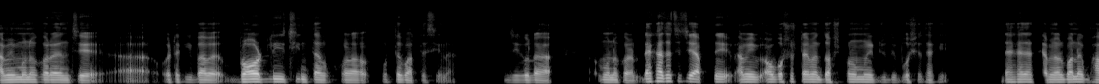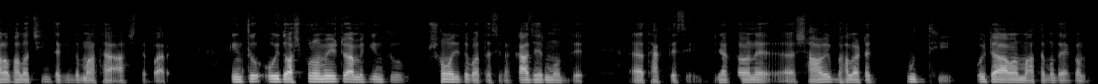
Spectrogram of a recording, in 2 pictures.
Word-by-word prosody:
আমি 105 Hz, +2 st, +4 dB
মনে 110 Hz, 0 st, +3 dB
করেন 110 Hz, -1 st, +3 dB
যে, 100 Hz, -, +2 dB, 0.4 s
আ -, -, -9 dB, 0.4 s
ওইটা 110 Hz, -, -5 dB
কিভাবে 105 Hz, -2 st, +1 dB, 0.3 s
broadly 120 Hz, +1 st, +7 dB
চিন্তা 115 Hz, -2 st, -2 dB, 0.2 s
করা 100 Hz, -1 st, 0 dB, 0.2 s
করতে 115 Hz, 0 st, -5 dB
পারতেছি 100 Hz, -, -6 dB
না। -, -, -19 dB, 0.6 s
যেগুলা 105 Hz, 0 st, -1 dB, 0.6 s
মনে 105 Hz, 0 st, +2 dB
করেন, 90 Hz, -3 st, -2 dB
দেখা 150 Hz, +3 st, +5 dB
যাচ্ছে 145 Hz, -1 st, -2 dB
যে -, -, +4 dB
আপনি 125 Hz, -, -3 dB, 0.2 s
আমি 120 Hz, +1 st, +4 dB, 0.2 s
অবসর 120 Hz, +2 st, -2 dB
time 120 Hz, 0 st, +3 dB
এ 115 Hz, -, +1 dB
১০-১৫ 115 Hz, +2 st, -2 dB
মিনিট 110 Hz, -2 st, 0 dB
যদি 105 Hz, 0 st, -12 dB
বসে 115 Hz, -, -8 dB
থাকি, 100 Hz, -, -9 dB, 0.6 s
দেখা 115 Hz, 0 st, 0 dB
যাচ্ছে 115 Hz, -2 st, -3 dB
আমার 115 Hz, 0 st, +2 dB
অনেক 120 Hz, -2 st, +2 dB
ভালো, 110 Hz, +1 st, +4 dB
ভালো 110 Hz, 0 st, +2 dB
চিন্তা 115 Hz, -2 st, -9 dB
কিন্তু 105 Hz, -1 st, -9 dB
মাথায় 95 Hz, -, -3 dB
আসতে -, -, -20 dB
পারে। -, -, -4 dB, 0.6 s
কিন্তু 120 Hz, +2 st, +2 dB, 0.2 s
ওই 135 Hz, -, +9 dB
১০-১৫ 130 Hz, +3 st, +5 dB
মিনিটও 135 Hz, -1 st, +5 dB
আমি 115 Hz, 0 st, 0 dB
কিন্তু 115 Hz, -1 st, -5 dB, 0.4 s
সময় 120 Hz, -2 st, +4 dB
দিতে 115 Hz, 0 st, -3 dB
পারতেছি 100 Hz, -1 st, -6 dB
না। -, -, -12 dB
কাজের 110 Hz, +1 st, +3 dB
মধ্যে 100 Hz, -1 st, -7 dB, 0.5 s
এ্যা -, -, 0 dB
থাকতেছি। -, -, -7 dB, 0.3 s
যার 105 Hz, -, -2 dB
কারণে 110 Hz, 0 st, +1 dB
এ্যা -, -, -7 dB
স্বাভাবিক 110 Hz, +2 st, +1 dB
ভালো 110 Hz, +1 st, 0 dB
একটা 110 Hz, 0 st, -5 dB, 0.4 s
বুদ্ধি, 115 Hz, -5 st, -6 dB, 0.3 s
ওইটা 120 Hz, +1 st, +2 dB
আমার 110 Hz, 0 st, +4 dB
মাথার 100 Hz, +2 st, -5 dB
মধ্যে 95 Hz, -, -4 dB
এখন -, -, -7 dB
110 Hz, 180 wpm, -26 LUFS, 105-120 Hz, 0.6 s, ওই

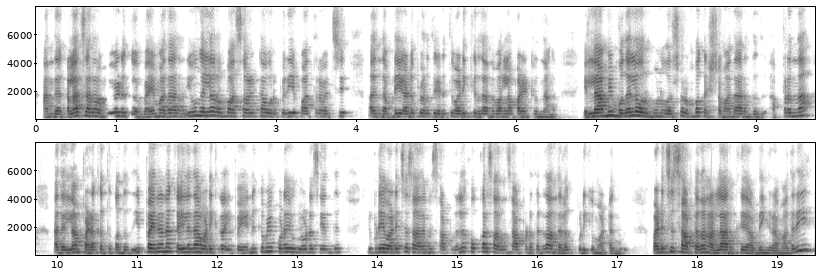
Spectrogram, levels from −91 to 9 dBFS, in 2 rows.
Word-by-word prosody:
அந்த 200 Hz, +2 st, -1 dB
கலாச்சாரம் 255 Hz, +3 st, +3 dB
ரொம்பவே 230 Hz, +3 st, 0 dB
எனக்கு 240 Hz, -5 st, -3 dB
பயமா 210 Hz, +4 st, 0 dB
தான் 225 Hz, -1 st, 0 dB
இரு -, -, -8 dB
இவுங்க 275 Hz, +2 st, +2 dB
எல்லாம் 280 Hz, +1 st, +2 dB
ரொம்ப 250 Hz, 0 st, -1 dB
அசால்ட்டா 235 Hz, +1 st, -3 dB
ஒரு -, -, -8 dB
பெரிய 235 Hz, +2 st, 0 dB
பாத்திரம் 210 Hz, +1 st, -5 dB
வச்சு, 210 Hz, +4 st, -7 dB, 0.4 s
அந்த 210 Hz, -1 st, -4 dB
அப்டியே 215 Hz, +3 st, 0 dB
அடுப்புல 225 Hz, +2 st, -3 dB
இருந்து 215 Hz, 0 st, -3 dB
எடுத்து 210 Hz, +2 st, -5 dB
வடிக்கிறது, 210 Hz, 0 st, -2 dB
அந்த 200 Hz, 0 st, -8 dB
மாரிலாம் 205 Hz, +1 st, -2 dB
பண்ணிட்டுருந்தாங்க. 190 Hz, -4 st, -4 dB, 0.4 s
எல்லாமே 245 Hz, +5 st, +8 dB
முதல்ல 255 Hz, +5 st, +5 dB
ஒரு 240 Hz, -, -1 dB
3 220 Hz, 0 st, -5 dB
வருஷம் 210 Hz, +5 st, -3 dB
ரொம்ப 215 Hz, +4 st, -1 dB
கஷ்டமா 215 Hz, -3 st, -6 dB
தான் 210 Hz, -1 st, +2 dB
இருந்தது. 185 Hz, -1 st, -8 dB
அப்புறம் 235 Hz, +7 st, -4 dB
தான் 280 Hz, +2 st, +2 dB, 0.3 s
அதெல்லாம் 205 Hz, +5 st, +2 dB
பழக்கத்துக்கு 205 Hz, +1 st, 0 dB
வந்தது. 195 Hz, 0 st, -5 dB
இப்போ 265 Hz, -, +3 dB
என்னான்னா, 270 Hz, +2 st, +4 dB
கையில 245 Hz, +2 st, +5 dB
தான் 250 Hz, -2 st, +5 dB
வடிக்கிறோம், 225 Hz, -1 st, -1 dB
இப்ப 210 Hz, -, -7 dB
எனக்குமே 275 Hz, +6 st, -2 dB
கூட 250 Hz, -, +1 dB
இவங்களோட 235 Hz, -1 st, -1 dB
சேந்து 225 Hz, +2 st, -6 dB, 0.4 s
இப்டியே 245 Hz, +1 st, +4 dB
வடிச்ச 240 Hz, +3 st, 0 dB
சாதமே 225 Hz, 0 st, -1 dB
சாப்பிட்டதுல, 210 Hz, +6 st, -5 dB
குக்கர் 265 Hz, 0 st, 0 dB
சாதம் 215 Hz, -2 st, -2 dB
சாப்பிடுறது 210 Hz, +2 st, -4 dB
தான் 240 Hz, -, +4 dB
அந்த 190 Hz, -, -3 dB
அளவுக்கு 200 Hz, +1 st, -6 dB
புடிக்க 200 Hz, 0 st, -5 dB
மாட்டேங்குது. 175 Hz, -1 st, -8 dB, 0.3 s
வடிச்சு 245 Hz, +5 st, +3 dB
சாப்பிட்டா 220 Hz, -2 st, +5 dB
தான் 225 Hz, -4 st, +3 dB
நல்லாருக்கு 205 Hz, 0 st, +3 dB
அப்படிங்கிற 185 Hz, -1 st, -2 dB
மாதிரி 235 Hz, -, +1 dB
220 Hz, 205 wpm, -25 LUFS, 205-240 Hz, 0.4 s, எல்லாமே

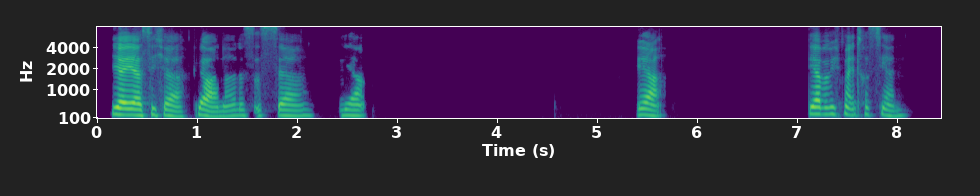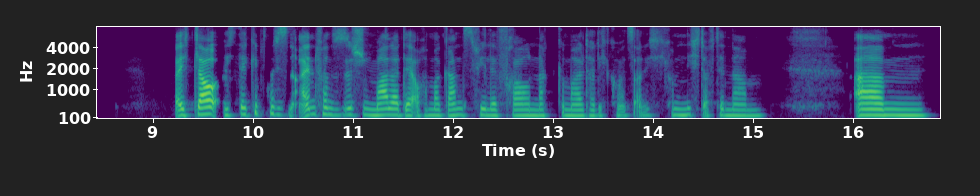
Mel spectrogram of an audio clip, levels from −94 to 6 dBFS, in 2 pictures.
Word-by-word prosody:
Ja, 210 Hz, -2 st, +11 dB
ja, 190 Hz, -2 st, +9 dB
sicher, 175 Hz, -5 st, -1 dB
klar, 175 Hz, -7 st, +4 dB
ne? 155 Hz, +2 st, -4 dB
Das 180 Hz, 0 st, -6 dB
ist 175 Hz, -, -3 dB
ja 175 Hz, -1 st, -1 dB, 0.3 s
ja. 175 Hz, -1 st, -2 dB, 2.7 s
Ja. 185 Hz, -4 st, +2 dB, 1.4 s
Ja. 225 Hz, -, +7 dB
Würde 210 Hz, -, -2 dB
mich 220 Hz, -2 st, -4 dB
mal 225 Hz, -, +2 dB
interessieren. 190 Hz, -4 st, -6 dB, 1.1 s
Weil 175 Hz, -, +3 dB
ich 185 Hz, 0 st, -10 dB
glaube 215 Hz, +1 st, +8 dB
ich 185 Hz, -, -12 dB
da 215 Hz, -, -2 dB
gibt 190 Hz, -, -9 dB
es -, -, -35 dB
nur 230 Hz, -, -4 dB
diesen 205 Hz, -2 st, -5 dB
einen 195 Hz, +4 st, -1 dB
französischen 200 Hz, -2 st, -6 dB
Maler, 190 Hz, +1 st, +1 dB
der 180 Hz, 0 st, -2 dB
auch -, -, -10 dB
immer 185 Hz, 0 st, -6 dB
ganz 185 Hz, +2 st, -5 dB
viele 190 Hz, -2 st, -4 dB
Frauen 180 Hz, 0 st, -5 dB
nackt 180 Hz, +1 st, -9 dB
gemalt 175 Hz, 0 st, -6 dB
hat. 175 Hz, -, -8 dB
Ich -, -, -15 dB
komme 95 Hz, -, -12 dB
jetzt 90 Hz, -, -10 dB
auch -, -, -10 dB
nicht 185 Hz, 0 st, -16 dB
ich -, -, -23 dB
komme 195 Hz, 0 st, -8 dB
nicht 190 Hz, 0 st, -8 dB
auf -, -, -11 dB
den 190 Hz, -1 st, -8 dB
Namen, 175 Hz, 0 st, -7 dB, 0.9 s
ähm. 185 Hz, -1 st, +2 dB
185 Hz, 170 wpm, -23 LUFS, 180-195 Hz, 2.7 s, Ja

